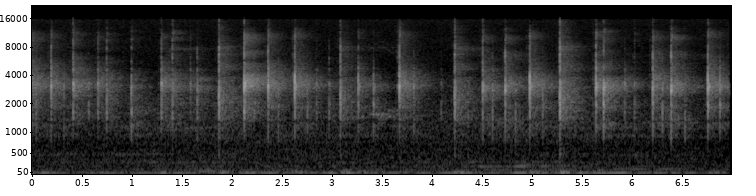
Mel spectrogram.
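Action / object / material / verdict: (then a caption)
tap / mechanical keyboard with aluminum plate and plastic keycaps / plastic / none. Fingertips of both hands type continuously on a compact Neo70 mechanical keyboard with an aluminum plate, foam dampening and dark GMK plastic keycaps, resting on a desk mat. The result is a steady, uneven stream of short, bright clacks that peak around 3.3 kHz and die away quickly, over a low, soft background rumble.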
